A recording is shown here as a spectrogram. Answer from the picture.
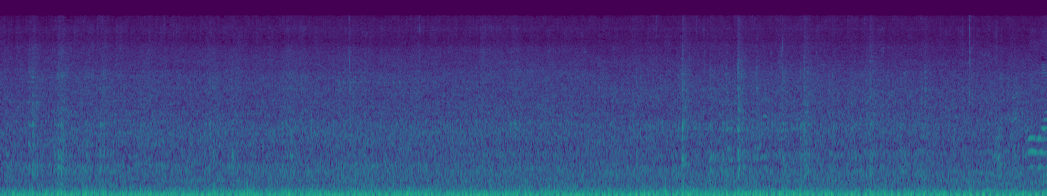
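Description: Small truck's engine running with a steady low rumble as the truck reverses slowly, with a few faint knocks about seven seconds in.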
